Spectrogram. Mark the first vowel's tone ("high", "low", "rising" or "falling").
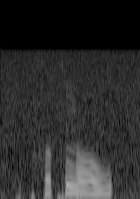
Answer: rising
